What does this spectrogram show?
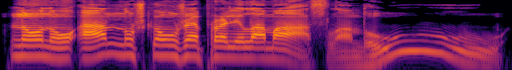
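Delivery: high, teasing cat voice; mocking cat. A narrator's reading. Cat teases Ириска with a spooky joke, mocking and high. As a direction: taunt playfully, ending on a long, high spooky boo. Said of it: "засмеялся сгусток меховой тьмы".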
